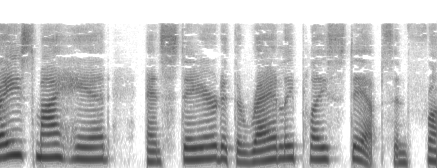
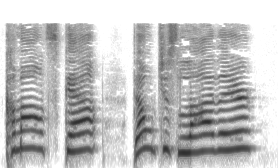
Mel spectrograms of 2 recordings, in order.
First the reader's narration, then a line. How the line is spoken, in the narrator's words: Jim was screaming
